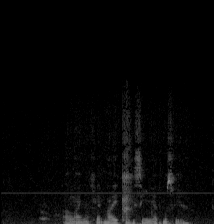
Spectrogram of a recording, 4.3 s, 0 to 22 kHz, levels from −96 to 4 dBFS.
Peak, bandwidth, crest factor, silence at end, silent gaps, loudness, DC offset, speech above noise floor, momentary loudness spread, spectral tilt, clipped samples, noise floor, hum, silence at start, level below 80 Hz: -36 dBFS; 14 kHz; 18 dB; 0.45 s; none; -51 LUFS; under 0.1%; 26 dB; 19 LU; -5.5 dB/octave; under 0.1%; -77 dBFS; none; 0.8 s; -74 dBFS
